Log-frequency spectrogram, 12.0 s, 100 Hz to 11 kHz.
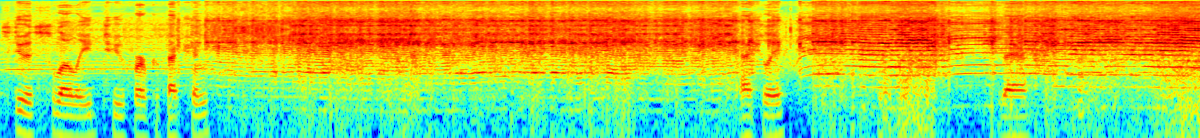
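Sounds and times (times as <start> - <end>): rotary tool grinding plastic: 1.1 - 12.0.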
